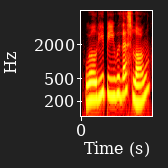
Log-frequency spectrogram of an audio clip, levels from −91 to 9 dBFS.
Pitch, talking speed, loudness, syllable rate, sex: 240 Hz, 255 wpm, -14 LUFS, 4.9 syllables/s, female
